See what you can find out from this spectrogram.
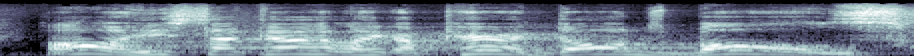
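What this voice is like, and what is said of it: Put-on Australian accent. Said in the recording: “There's not an Australian accent yet. ... I'm getting into character.”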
